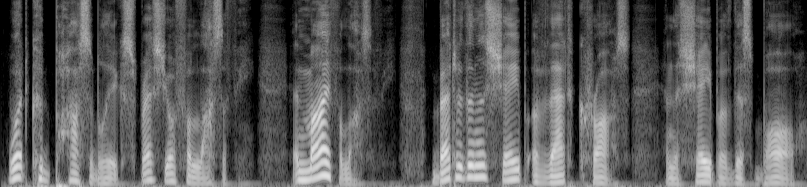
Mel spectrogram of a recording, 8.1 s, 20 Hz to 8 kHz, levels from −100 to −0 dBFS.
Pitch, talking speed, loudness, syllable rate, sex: 100 Hz, 165 wpm, -22 LUFS, 5.1 syllables/s, male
